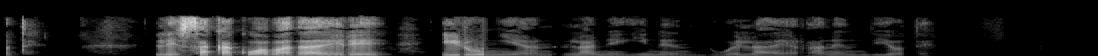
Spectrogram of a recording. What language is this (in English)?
Basque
